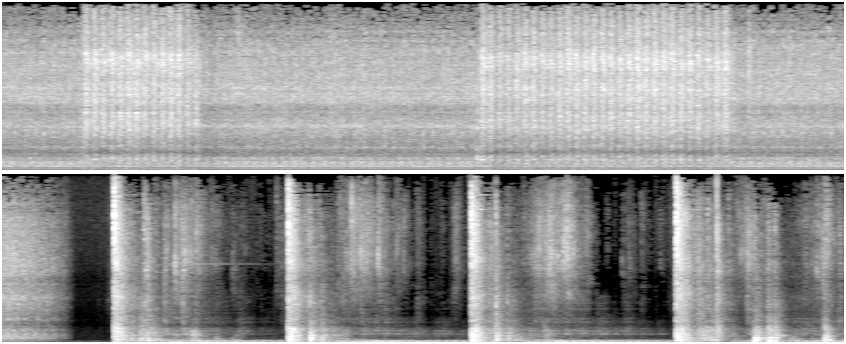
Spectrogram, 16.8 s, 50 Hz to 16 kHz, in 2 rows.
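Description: The hydraulic pump of a 10-ton frame straightener runs steadily as the machine pulls on the pickup's bumper, stopping about nine seconds in. After it, a string of sharp metal knocks and clanks follows, one every second or two.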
